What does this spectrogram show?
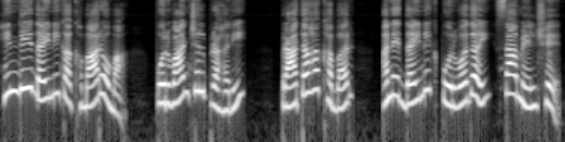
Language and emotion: Gujarati, neutral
